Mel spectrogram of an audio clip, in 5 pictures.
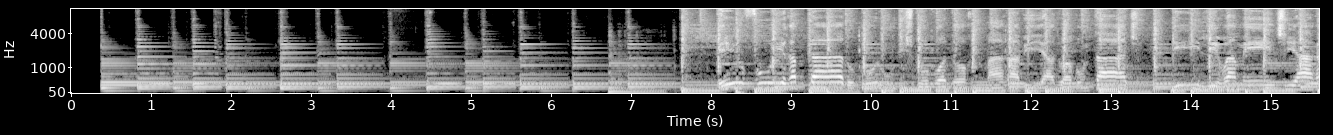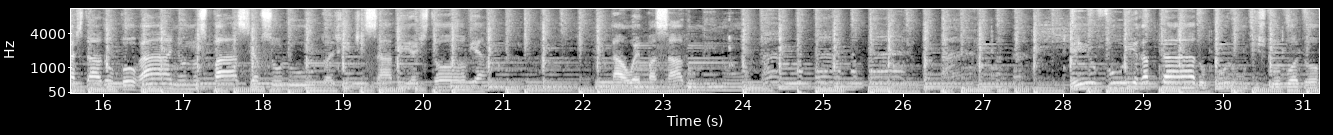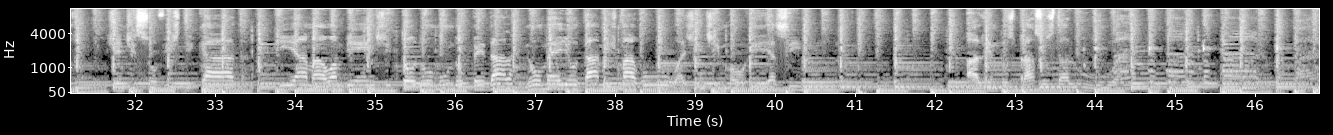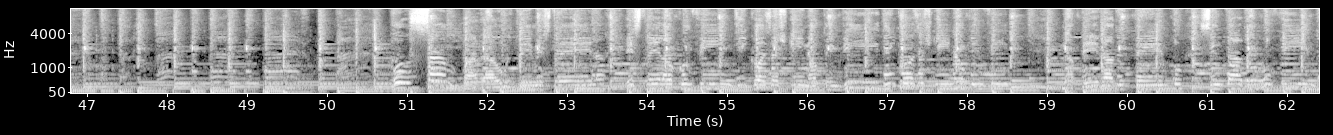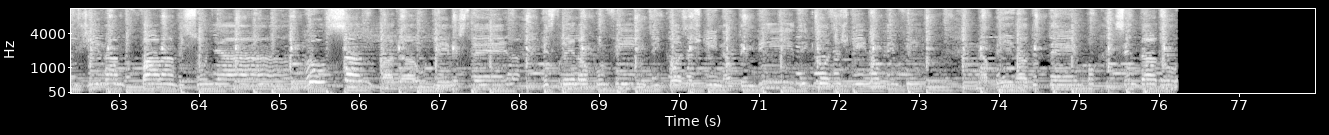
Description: Voce
Chitarra Elettrica
Chitarra Acustica
Pianoforte, Tastiere
Batteria
Basso
Genere : Pop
